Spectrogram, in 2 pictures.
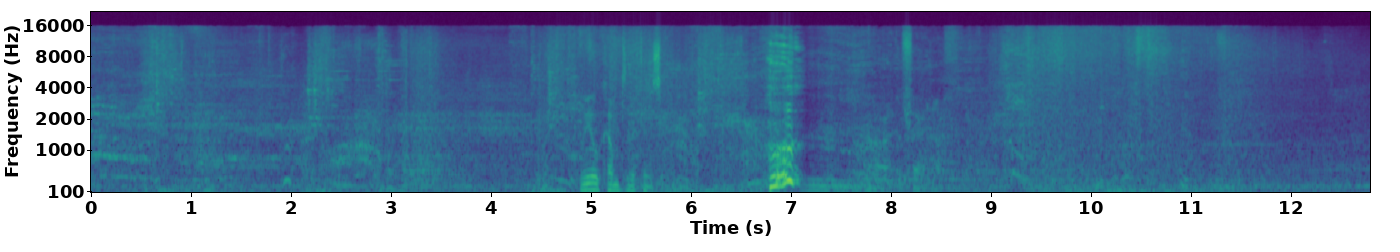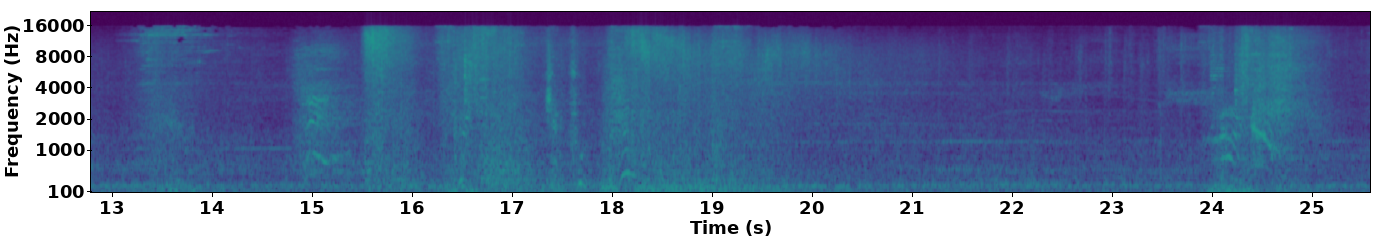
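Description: Blades clash and swoosh in a fight.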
